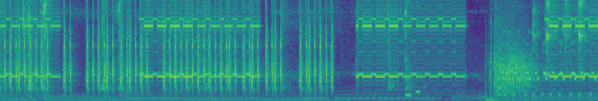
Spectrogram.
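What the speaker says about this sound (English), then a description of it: "The ringing's coming from somewhere in here, sir." A phone rings in the Ace Attorney video game, a fairly loud, dense ringing with brief gaps and a sharp burst of sound near the end.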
